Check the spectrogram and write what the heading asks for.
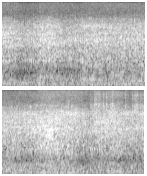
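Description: Toyota Hilux four-wheel drive engine running at low revs as the ute crawls up a rutted dirt track, a steady low drone that swells slightly about four seconds in.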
